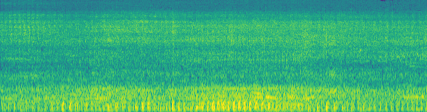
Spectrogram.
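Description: Small two-wheeler engine running steadily, with a fast even putter of firing pulses.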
